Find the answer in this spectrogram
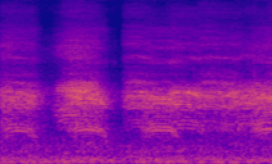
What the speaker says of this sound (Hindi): कौवे भी वही बोल रहे हैं.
